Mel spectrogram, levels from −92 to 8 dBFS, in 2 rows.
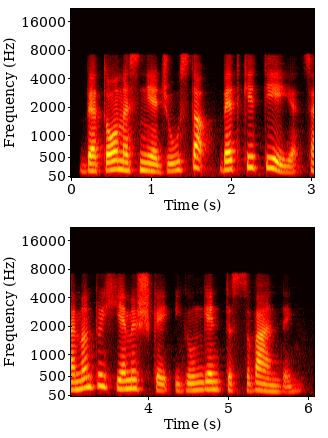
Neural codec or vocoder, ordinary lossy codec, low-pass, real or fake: codec, 16 kHz, 0.2 kbps, FocalCodec; MP3, 64 kbps; 7.2 kHz; fake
